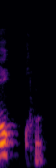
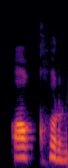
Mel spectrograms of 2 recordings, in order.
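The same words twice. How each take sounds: First: "অক্ষর" much softer, opening on closed o; correct pronunciation. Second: "অক্ষর" with open aw first; wrong pronunciation. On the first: Teacher replacing the wrong form, soft "অক্ষর" with closed o first. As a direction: round the first vowel of "অক্ষর" to o. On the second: Teacher rejecting the common form, "অক্ষর" with open first vowel aw. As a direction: say "অক্ষর" the mistaken way, opening on aw. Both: Shown as a demonstration. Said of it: "অক্ষর না".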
